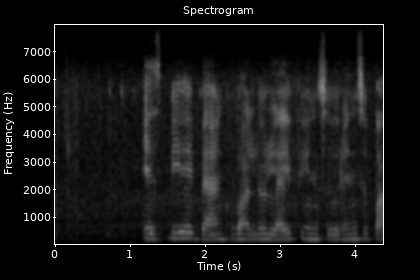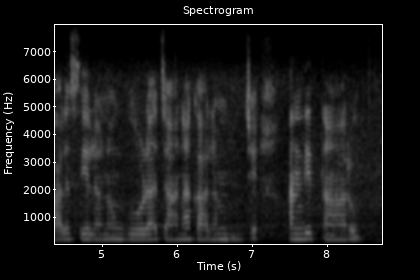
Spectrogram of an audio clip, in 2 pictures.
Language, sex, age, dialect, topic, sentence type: Telugu, female, 18-24, Central/Coastal, banking, statement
